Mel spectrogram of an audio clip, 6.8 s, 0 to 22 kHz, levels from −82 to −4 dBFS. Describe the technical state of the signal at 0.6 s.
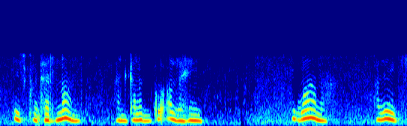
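VoIP packet loss concealed by the speech codec runs from 0.60 to 0.69 s. About 60 ms of audio went missing, which fits three lost 20 ms packets. The decoder bridges the gap by extrapolating from its last pitch and vocal tract filter while lowering the gain each frame, so the speech smears into a fading buzzy tone or coloured noise and stays weak briefly after packets resume.

Underneath, the G.729 codec at 8 kbit/s is plainly audible. It rebuilds the speech from a filter, a pitch predictor and a few pulses per frame, and it cuts everything above 4 kHz, leaving a rough, slightly synthetic quality. Room noise sits about 26 dB below the speech.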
